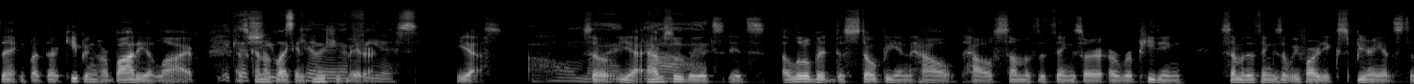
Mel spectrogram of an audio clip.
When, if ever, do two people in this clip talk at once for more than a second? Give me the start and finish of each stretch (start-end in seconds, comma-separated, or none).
2.2-3.8, 5.8-7.1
